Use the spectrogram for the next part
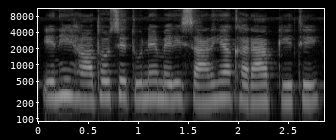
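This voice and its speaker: A woman's voice: a little high, flat delivery, normal speed, warm tone, lightly acted. Scornful bullying sister-in-law, read by a woman. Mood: scolding. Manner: scolding, taunting. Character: harsh bullying young wife, scornful and shouting.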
